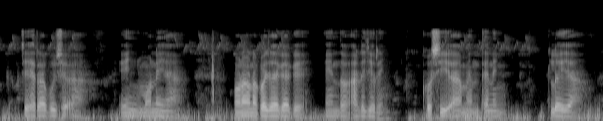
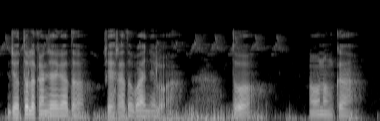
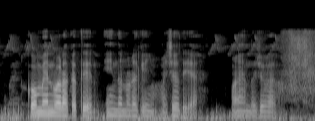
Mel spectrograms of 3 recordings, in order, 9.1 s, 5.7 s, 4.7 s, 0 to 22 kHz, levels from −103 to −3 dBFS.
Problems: low volume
